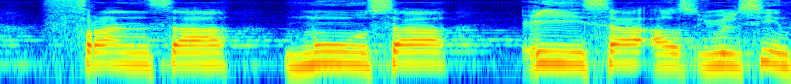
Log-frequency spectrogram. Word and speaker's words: عيسى: no dots But that is an alif. Even the pronunciation Musa, it's not Musi, it's not Isi, it's not Mustashfi, It is Mustashfa Isa Musa.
